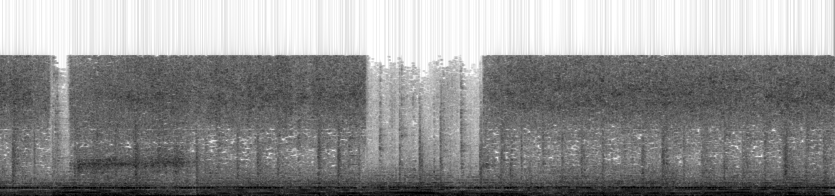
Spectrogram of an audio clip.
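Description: Background music over the hiss of an airbrush spraying paint. The hiss cuts out briefly just under a second in and again for over a second around the middle.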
